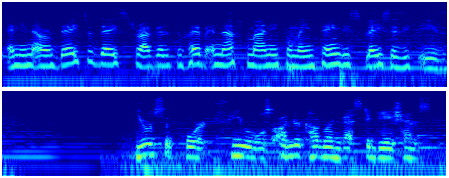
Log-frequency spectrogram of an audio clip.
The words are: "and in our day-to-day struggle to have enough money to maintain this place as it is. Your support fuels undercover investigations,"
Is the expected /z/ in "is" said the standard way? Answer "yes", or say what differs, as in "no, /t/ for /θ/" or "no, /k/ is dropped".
yes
